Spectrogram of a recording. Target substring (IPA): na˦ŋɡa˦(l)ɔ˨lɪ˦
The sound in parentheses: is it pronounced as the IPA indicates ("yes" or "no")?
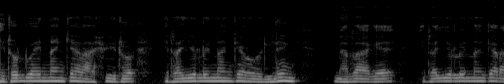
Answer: no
